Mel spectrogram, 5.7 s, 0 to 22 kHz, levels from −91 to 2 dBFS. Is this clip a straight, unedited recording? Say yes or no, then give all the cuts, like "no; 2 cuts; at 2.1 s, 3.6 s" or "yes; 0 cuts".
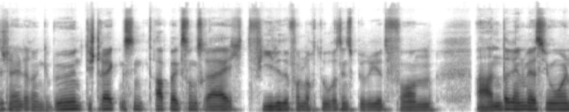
no; 2 cuts; at 1.5 s, 4.7 s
